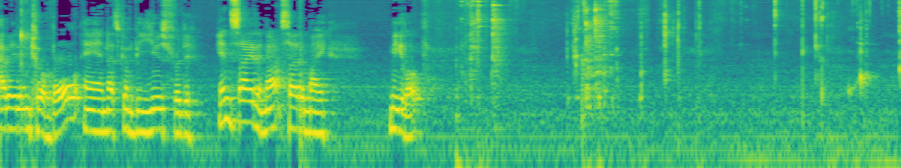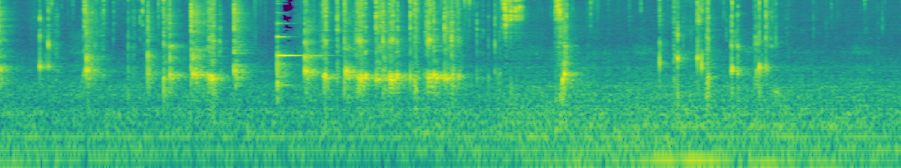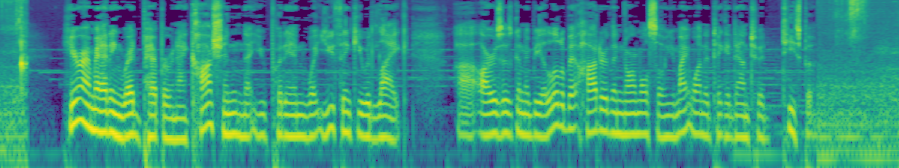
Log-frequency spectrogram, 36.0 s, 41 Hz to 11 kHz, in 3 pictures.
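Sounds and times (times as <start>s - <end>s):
metal spoon scraping tin can: 16.0s - 19.6s.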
